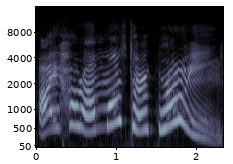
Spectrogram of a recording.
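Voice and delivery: high-pitched, alarmed dragon; high, urgent report of danger; frightened cry. A narrator's reading. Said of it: "cried Dragon".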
